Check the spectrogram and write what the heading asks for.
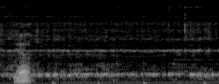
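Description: Angle-grinder armature spinning on a 12-volt supply under the pull of a speaker magnet held close to it, a steady whine: the quick test of whether the armature windings still work.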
